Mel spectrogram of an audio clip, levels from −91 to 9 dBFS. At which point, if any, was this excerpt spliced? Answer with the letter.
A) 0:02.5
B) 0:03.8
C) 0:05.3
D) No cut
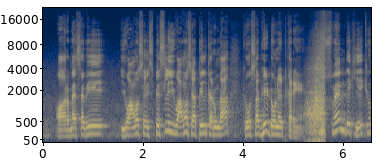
C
